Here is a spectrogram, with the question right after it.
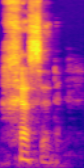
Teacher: note the accent on the first syllable.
